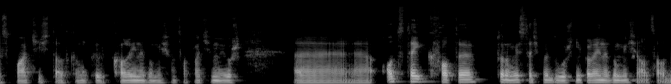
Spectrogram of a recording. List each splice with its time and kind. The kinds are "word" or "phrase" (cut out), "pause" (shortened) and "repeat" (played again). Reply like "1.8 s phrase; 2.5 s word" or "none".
none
